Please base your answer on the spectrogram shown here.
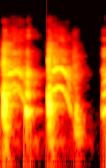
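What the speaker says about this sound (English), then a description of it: "I'm going to have a coughing fit" Two harsh, close coughs in quick succession, the second as strong as the first, with another starting just as it ends.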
